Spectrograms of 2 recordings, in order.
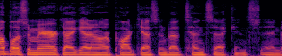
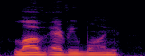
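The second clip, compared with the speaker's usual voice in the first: ordinary delivery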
